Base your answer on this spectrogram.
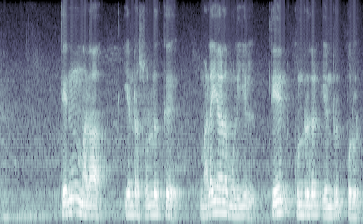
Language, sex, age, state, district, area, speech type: Tamil, male, 45-60, Tamil Nadu, Dharmapuri, rural, read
